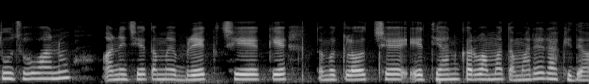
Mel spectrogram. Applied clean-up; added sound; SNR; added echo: none; none; none; none.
